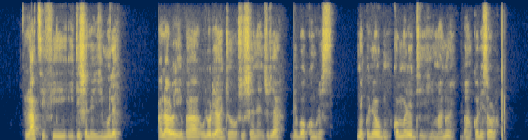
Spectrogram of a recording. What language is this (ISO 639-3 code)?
yor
